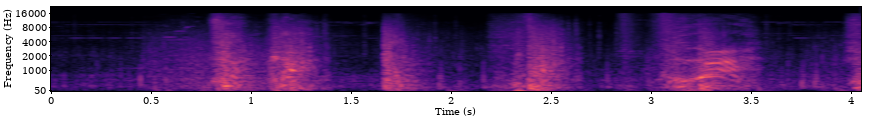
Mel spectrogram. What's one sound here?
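Wooden crates smash apart.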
